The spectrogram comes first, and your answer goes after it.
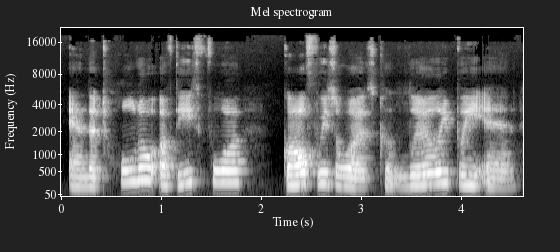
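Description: Seated in a wheelchair at home, a woman hosts a podcast and tells a personal story. Her mid-range voice is creaky, and her conversational delivery keeps correcting and restarting before building to indignant emphasis.

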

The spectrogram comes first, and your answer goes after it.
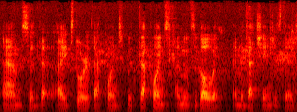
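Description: A man's voice: on the low side, little pitch movement, a little fast, fairly bright tone. A middle-aged Irish man answering interview questions in a hesitant way, with many ums and restarts. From Ireland. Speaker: interviewee, volunteer. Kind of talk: casual interview. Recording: noisy room ambience.

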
